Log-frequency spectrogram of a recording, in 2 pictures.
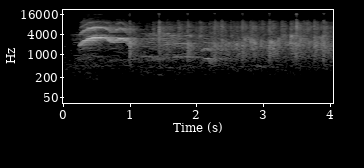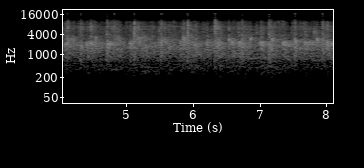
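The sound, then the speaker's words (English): In a church, a man standing at the back of the audience lets out a single loud, piercing whistle lasting about a second, then a large crowd breaks into steady, sustained applause and scattered cheering. “There's a gentleman that stands up in our back, and if he whistles, it's just a sign that he's overcome.”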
